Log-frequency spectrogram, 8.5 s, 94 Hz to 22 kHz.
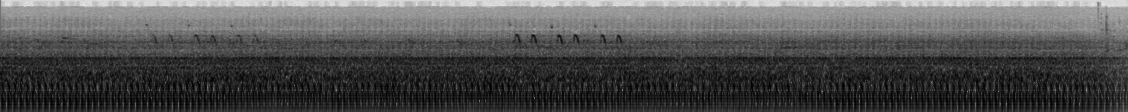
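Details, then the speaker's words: Champion 4500 dual-fuel generator, 3,500 W rated, in eco mode with no load, used for comparison with a WEN 4800 W: low, steady drone, even beat, no hunting or surging, birds audible; normal eco idle. "This is on eco mode, so let's just take a look real quick. Champion on eco mode, no load."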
